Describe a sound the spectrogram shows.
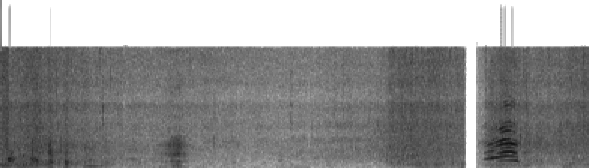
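Shallow sea water laps and splashes.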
